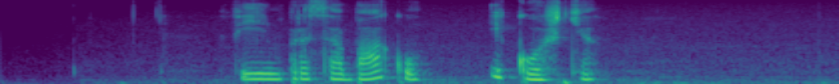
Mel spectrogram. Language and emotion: Russian, positive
